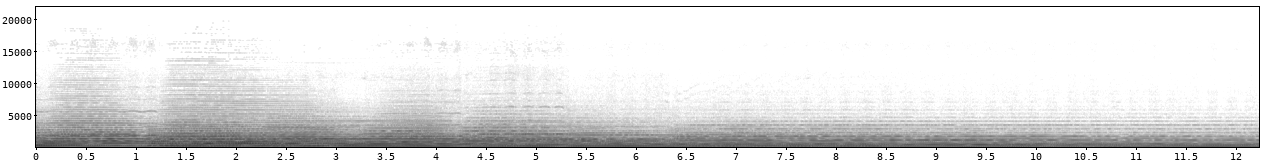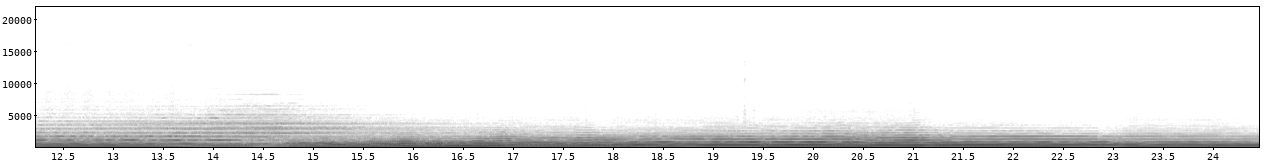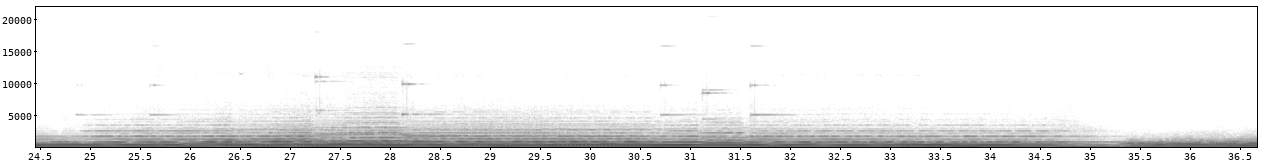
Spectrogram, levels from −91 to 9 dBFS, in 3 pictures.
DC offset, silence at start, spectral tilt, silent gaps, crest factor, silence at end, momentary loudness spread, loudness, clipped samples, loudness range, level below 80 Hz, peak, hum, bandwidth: under 0.1%; 0 s; -8 dB/octave; none; 16 dB; 0 s; 10 LU; -28 LUFS; under 0.1%; 8 LU; -48 dBFS; -10 dBFS; none; 8.8 kHz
